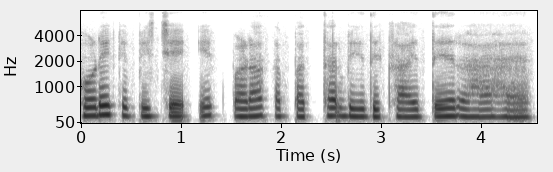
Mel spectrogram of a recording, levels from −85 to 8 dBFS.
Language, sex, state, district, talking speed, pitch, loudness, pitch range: Hindi, female, Jharkhand, Palamu, 130 wpm, 205 Hz, -16 LUFS, 195-220 Hz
